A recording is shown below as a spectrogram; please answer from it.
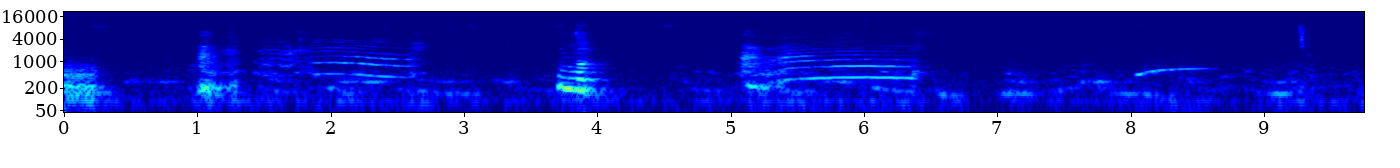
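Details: ['Indoors, Zippy the female cat voices jealous anger at kittens invading her home: two drawn-out moaning yowls with falling pitch, separated by sharp bursts, then a brief rising mew near the end in a small room.']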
